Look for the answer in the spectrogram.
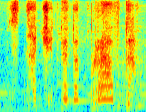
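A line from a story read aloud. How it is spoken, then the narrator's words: Whisper. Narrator (Russian): прошептала она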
